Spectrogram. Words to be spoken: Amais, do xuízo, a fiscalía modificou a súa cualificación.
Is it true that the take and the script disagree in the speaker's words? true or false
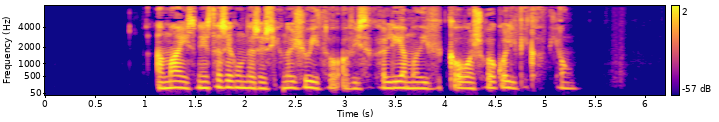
true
